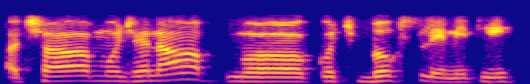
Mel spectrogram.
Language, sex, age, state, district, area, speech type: Urdu, male, 18-30, Delhi, North West Delhi, urban, conversation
